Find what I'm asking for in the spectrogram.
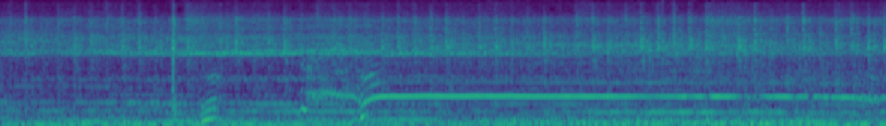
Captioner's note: intense rhythmic music; man screaming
